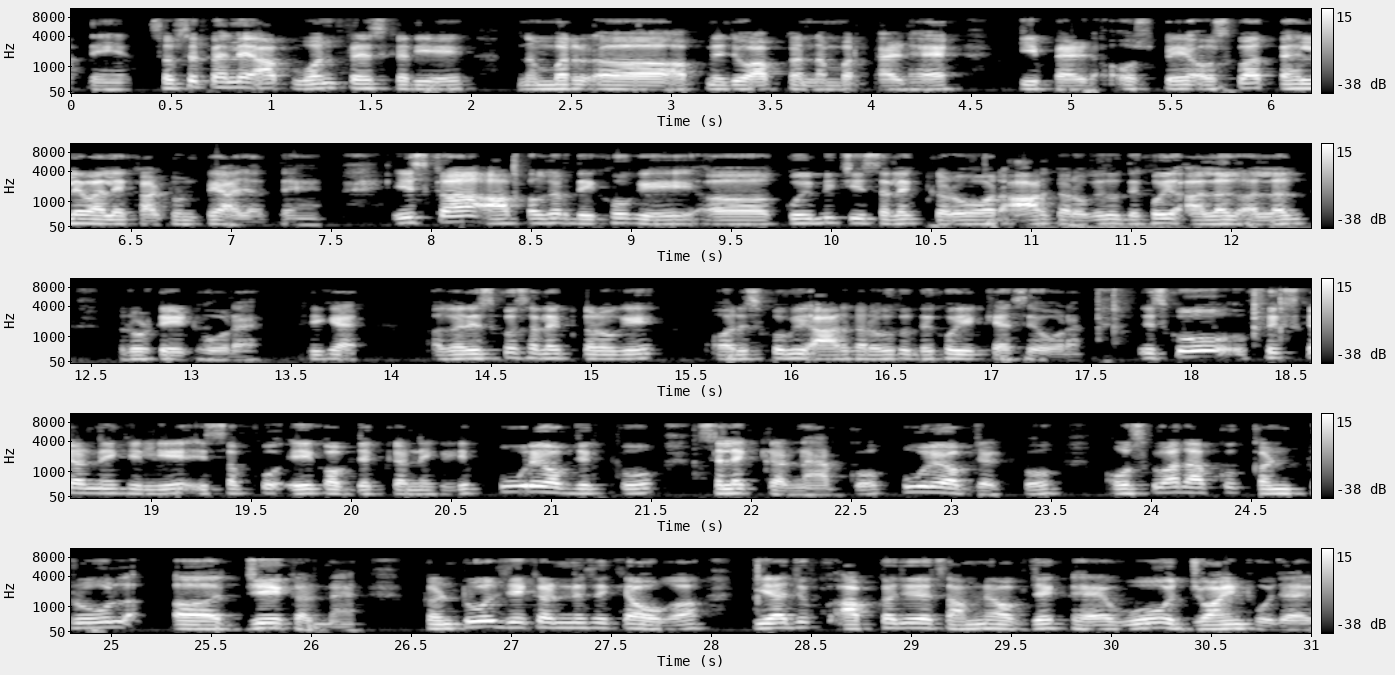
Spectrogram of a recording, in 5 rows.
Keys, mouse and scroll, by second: 0.0 t, 2.1 KP_1, 3.6-5.4 scroll up 2, 5.4-6.5 shift+middle drag, 6.5 scroll up 1, 6.8-9.3 scroll down 3, 9.3 click, 9.9 drag, 11.1 r, 13.3 click, 16.0 r, 19.5 click, 26.4 ctrl+j, 27.8-28.2 drag.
